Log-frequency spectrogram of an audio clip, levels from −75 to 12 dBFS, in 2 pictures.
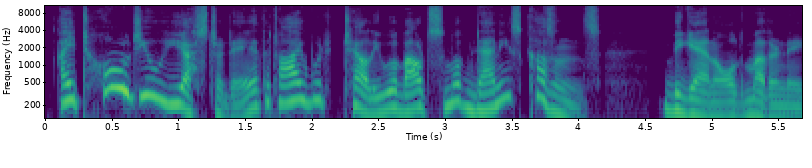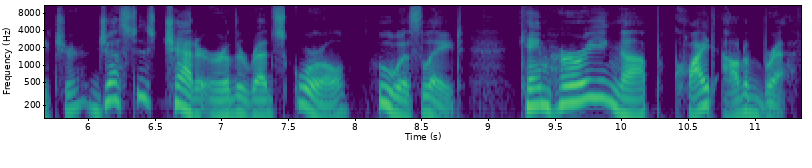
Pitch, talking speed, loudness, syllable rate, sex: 165 Hz, 180 wpm, -20 LUFS, 4.9 syllables/s, male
